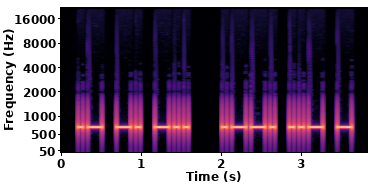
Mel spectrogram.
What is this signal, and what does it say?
Morse code, heard as a keyed tone, about 20 wpm, 700 Hz. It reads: AND PUT
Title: A Sound Of Thunder 20wpm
